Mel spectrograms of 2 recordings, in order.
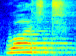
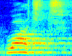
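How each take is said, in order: First: The ending is pronounced as a t sound. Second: The ending is pronounced as a t sound.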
